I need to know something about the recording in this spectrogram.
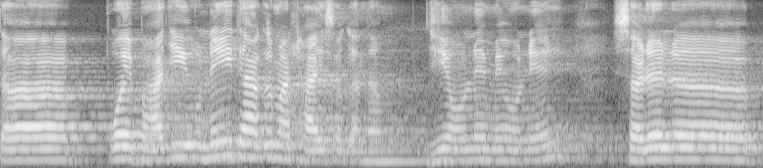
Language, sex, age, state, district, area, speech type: Sindhi, female, 45-60, Gujarat, Junagadh, urban, spontaneous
